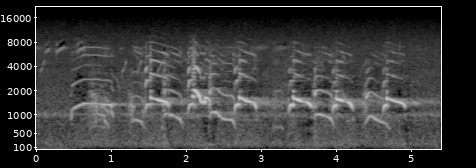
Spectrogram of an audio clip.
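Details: African fish eagle calling in a rapid run of sharp, yelping notes that drop in pitch, starting softly and then rising in volume into a dense string of ringing cries over about four seconds.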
